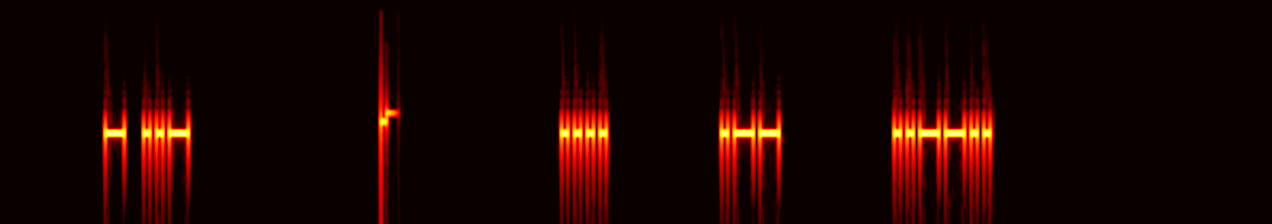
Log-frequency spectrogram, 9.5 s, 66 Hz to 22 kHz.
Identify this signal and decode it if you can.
Morse code, heard as a keyed tone, about 25 wpm, spaced as for 11 wpm, 700 Hz. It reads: TU HW?
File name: Top 20 QSO Elements - 6x Character Spacing - 25wpm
